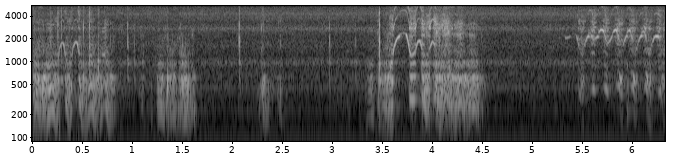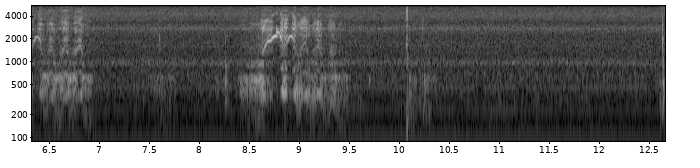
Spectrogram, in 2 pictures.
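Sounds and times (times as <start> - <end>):
horse whinnying: 0.0 - 1.7, 3.4 - 4.5, 5.4 - 7.0, 8.4 - 9.5
faint steady hum: 0.0 - 12.6.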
